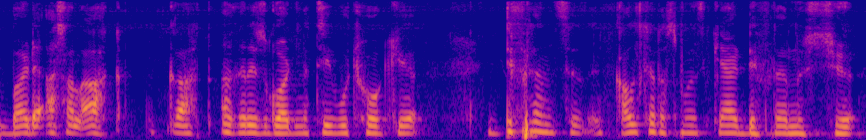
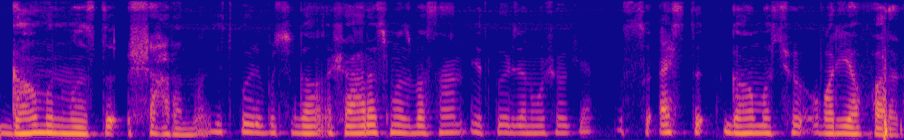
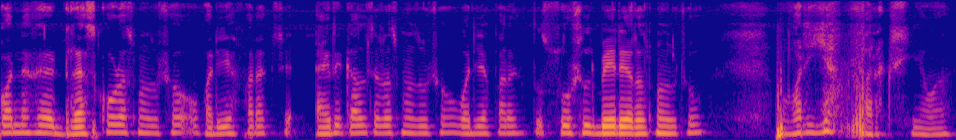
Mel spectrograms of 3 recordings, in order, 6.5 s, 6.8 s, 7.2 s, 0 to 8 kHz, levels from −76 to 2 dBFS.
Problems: constant background noise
